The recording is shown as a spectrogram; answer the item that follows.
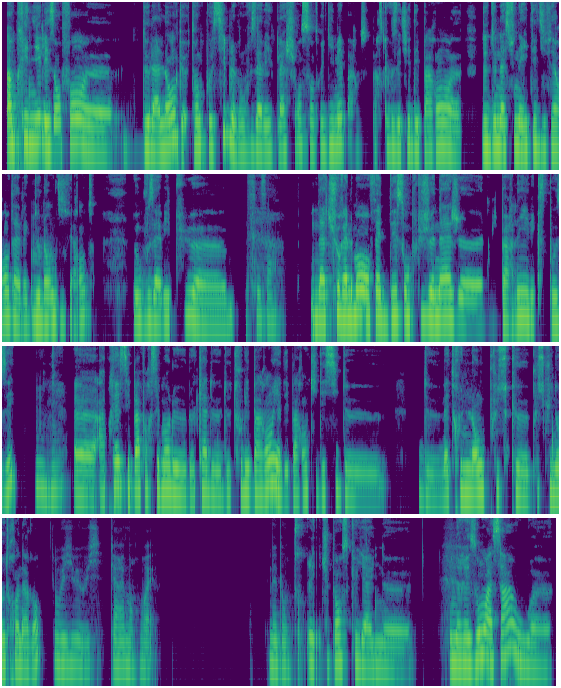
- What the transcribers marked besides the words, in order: distorted speech; tapping
- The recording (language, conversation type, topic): French, podcast, Comment transmettre une langue aux enfants aujourd’hui ?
